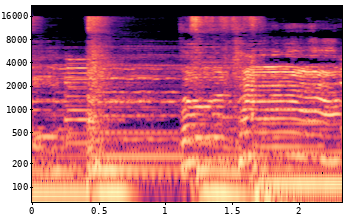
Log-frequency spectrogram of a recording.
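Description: A live blues band playing a slow ballad: an electric guitar plays a lead line over bass and drums, with notes bent upward in the second half.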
